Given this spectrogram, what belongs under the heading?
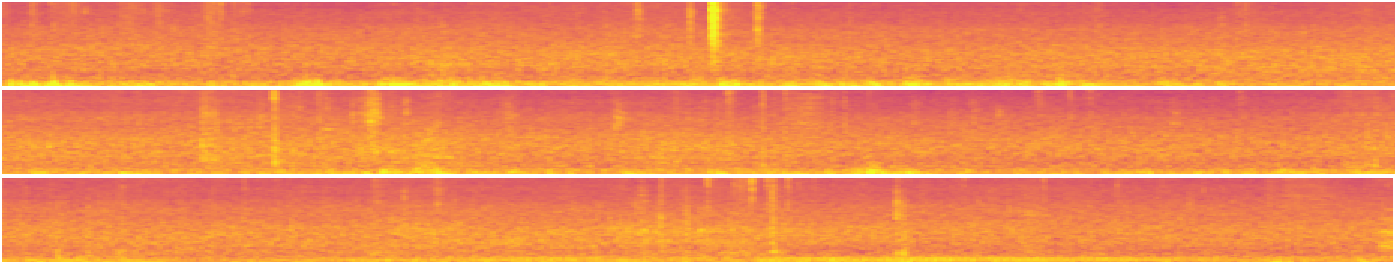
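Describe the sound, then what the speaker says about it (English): Strong gusty wind outdoors buffeting the microphone with heavy low rumble that surges and eases throughout, no talking. "It is super windy today"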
